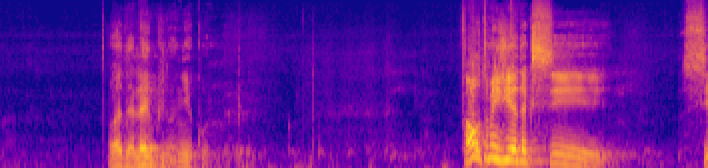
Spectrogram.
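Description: An elderly man speaks forcefully into a microphone, heard through loudspeakers.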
